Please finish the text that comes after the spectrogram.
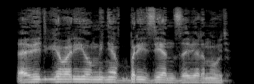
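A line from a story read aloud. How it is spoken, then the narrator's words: Sudden husky voice behind. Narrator (Russian): Хрипловатый голос, неожиданно раздавшийся из-за спины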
